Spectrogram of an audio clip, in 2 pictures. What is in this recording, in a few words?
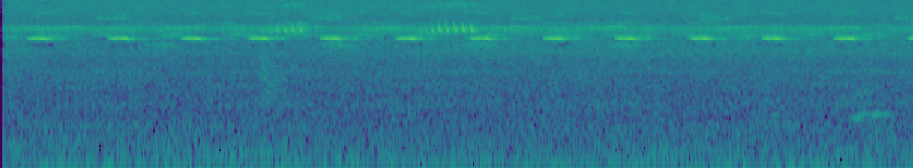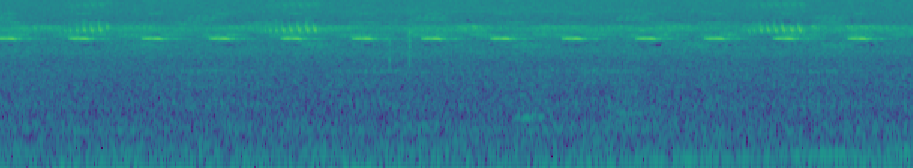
roodekopjes crickets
